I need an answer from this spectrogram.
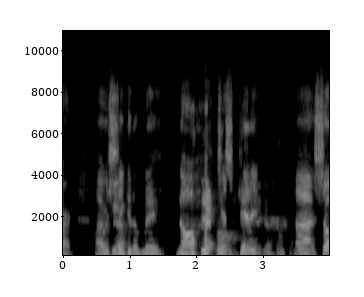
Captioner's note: laughs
